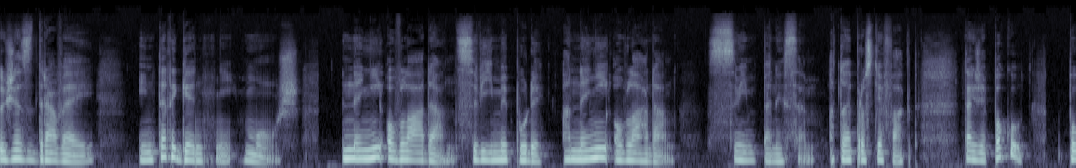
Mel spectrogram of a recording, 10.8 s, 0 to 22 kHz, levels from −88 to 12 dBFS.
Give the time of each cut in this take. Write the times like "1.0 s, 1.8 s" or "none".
none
